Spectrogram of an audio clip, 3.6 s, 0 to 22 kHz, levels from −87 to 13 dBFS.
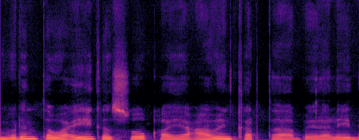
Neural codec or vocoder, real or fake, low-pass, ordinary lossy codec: vocoder, 44.1 kHz, 128 mel bands, Pupu-Vocoder; fake; none; none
